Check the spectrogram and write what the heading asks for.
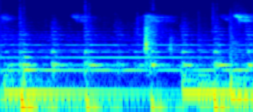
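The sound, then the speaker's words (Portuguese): A small bird chirps in the background, with short high tweets repeating over a steady low hum. No one speaks. “o som de passarinho no fundo é por minha culpa.”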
